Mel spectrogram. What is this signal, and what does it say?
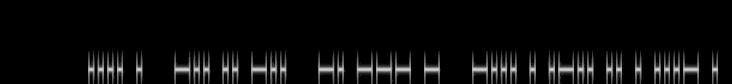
Morse code, heard as a keyed tone, about 25 wpm, 700 Hz. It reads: HE DID NOT BELIEVE
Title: Sentences from Top 1300 Words 25wpm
